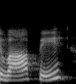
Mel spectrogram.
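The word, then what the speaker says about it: ವಾಽಪಿ: ಇದೆ ಎಂ ಎಂ ವಾಪಿ ಇಲ್ಲಿ ವಾಪಿ ನೋಡಿ ಅಲ್ಲಿ ಅವಗ್ರಹ ಇದೆ ಎಸ್ ಸಿಂಬಲ್ ಸೋ ಅಲ್ಲಿ ಅ ಹಚ್ಚಬೇಕು ಹಾಗಾಗಿ ವಾಪಿನ ಬಿಡಿಸಿದಾಗ ವಾಪಿನ ಬಿಡಿಸಿದಾಗ ವ ಅಪಿ ಅಂತ ಹೇಳಿ ಆಗುತ್ತೆ ಸೋ ವಾಪಿ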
